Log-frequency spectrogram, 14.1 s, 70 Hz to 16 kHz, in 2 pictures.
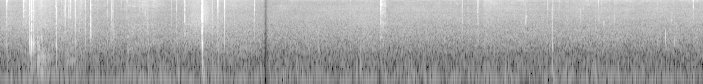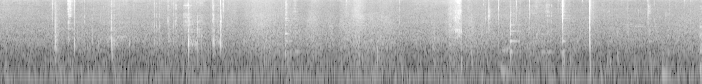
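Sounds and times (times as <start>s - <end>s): wood fire crackling: 0.0s - 14.0s.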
